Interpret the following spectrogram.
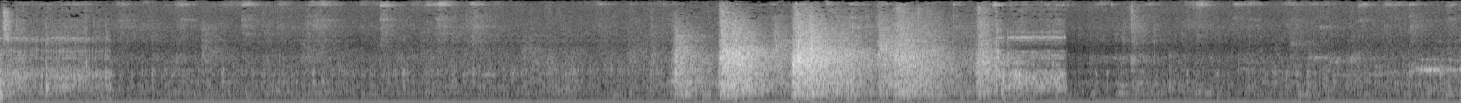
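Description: A horse walking over a tarp laid on a dirt floor: loud rustling and crackling of the sheet under its hooves for about four seconds in the middle. Quieter hoof steps on dirt come before and after.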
